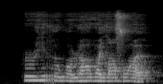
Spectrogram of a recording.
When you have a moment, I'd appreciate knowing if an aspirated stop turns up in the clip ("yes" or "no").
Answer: no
